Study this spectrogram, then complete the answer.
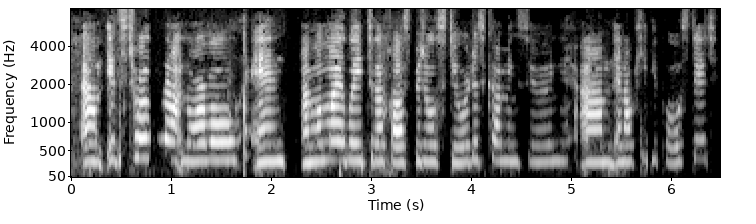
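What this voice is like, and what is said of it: Irish accent. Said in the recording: “all of a sudden I was talking in an Irish accent ... And now I can't shake it ... can your friends tell me that my accent is from a cool part of Ireland or not?”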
